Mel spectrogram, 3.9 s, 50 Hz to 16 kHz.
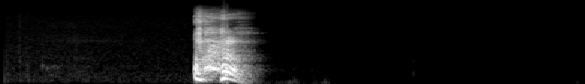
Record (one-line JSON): {"cough_length": "3.9 s", "cough_amplitude": 32602, "cough_signal_mean_std_ratio": 0.22, "survey_phase": "beta (2021-08-13 to 2022-03-07)", "age": "45-64", "gender": "Male", "wearing_mask": "No", "symptom_none": true, "smoker_status": "Never smoked", "respiratory_condition_asthma": false, "respiratory_condition_other": false, "recruitment_source": "REACT", "submission_delay": "3 days", "covid_test_result": "Negative", "covid_test_method": "RT-qPCR", "influenza_a_test_result": "Negative", "influenza_b_test_result": "Negative"}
